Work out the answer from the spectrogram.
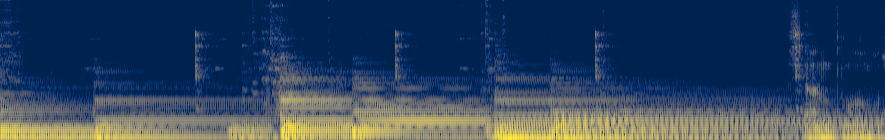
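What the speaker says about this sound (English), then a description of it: "And then the low E string." An acoustic guitar's low E string is plucked several times during tuning, each note ringing out loud and close with rich sustained overtones before the next pluck.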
